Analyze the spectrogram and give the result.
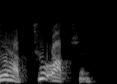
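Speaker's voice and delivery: mock anger, pitch falling. Retelling to former students what was said back then: retelling a low angry voice. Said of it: "And when I get angry".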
